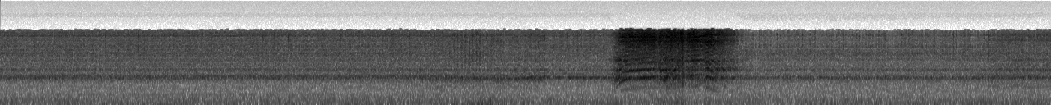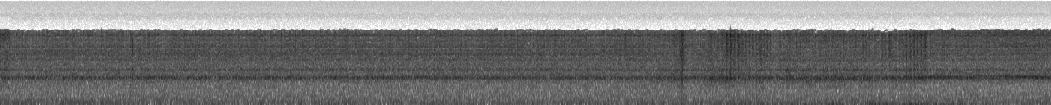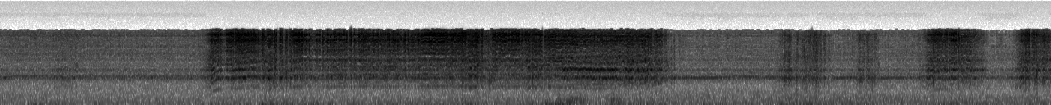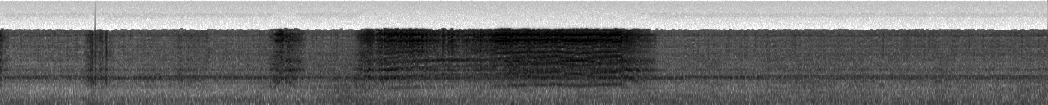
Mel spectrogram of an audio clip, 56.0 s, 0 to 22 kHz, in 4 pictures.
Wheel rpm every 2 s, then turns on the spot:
0, 0, 0, 20, 80, 0, 10, 0, 0, 0, 0, 10, 30, 10, 0, 70, 160, 160, 90, 20, 40, 20, 10, 80, 160, 30, 0, 0.
6-8 12-14 22-26 38-40 42-44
